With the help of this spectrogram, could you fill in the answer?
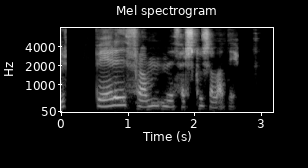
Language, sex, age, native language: Icelandic, male, 10, Icelandic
